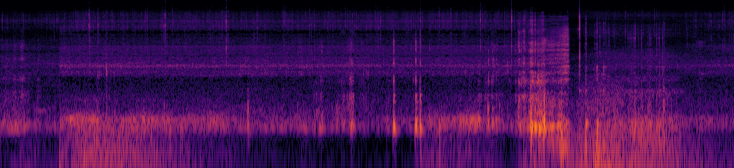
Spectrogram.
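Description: A muffled underwater hush rumbles and gurgles, with clicks and pops now and then.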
